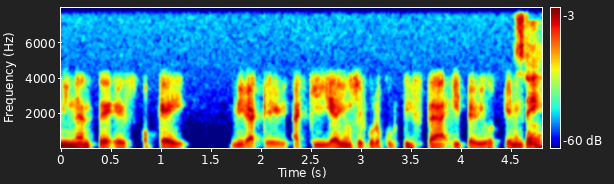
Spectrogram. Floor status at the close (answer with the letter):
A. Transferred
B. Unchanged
B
